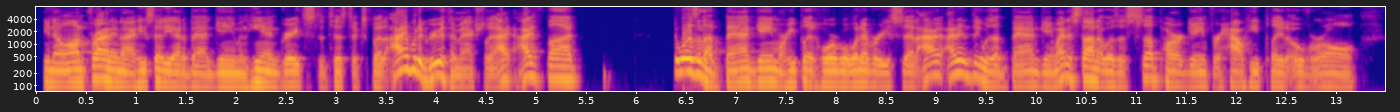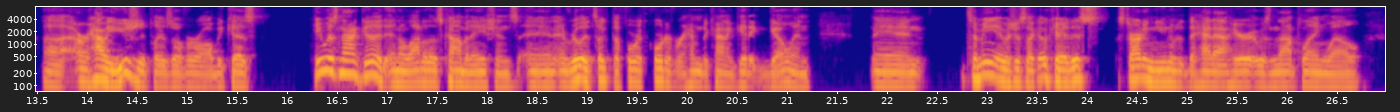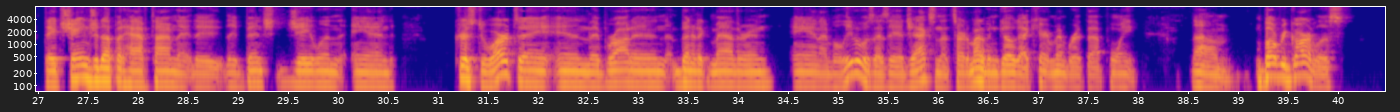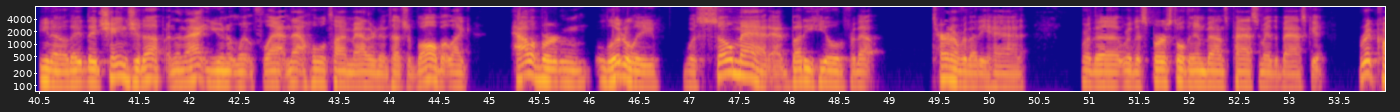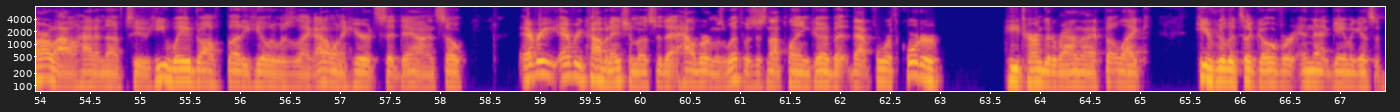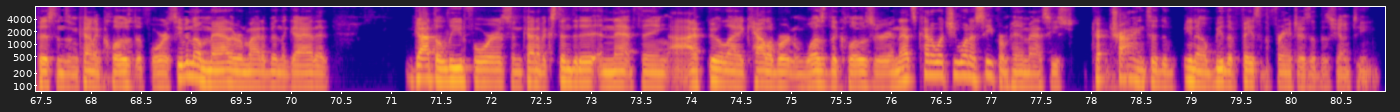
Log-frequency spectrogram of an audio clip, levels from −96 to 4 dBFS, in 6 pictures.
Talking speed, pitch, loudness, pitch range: 245 wpm, 115 Hz, -21 LUFS, 105-125 Hz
